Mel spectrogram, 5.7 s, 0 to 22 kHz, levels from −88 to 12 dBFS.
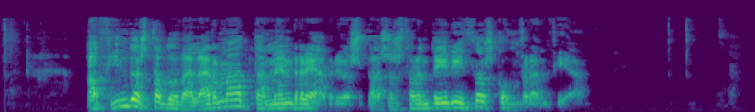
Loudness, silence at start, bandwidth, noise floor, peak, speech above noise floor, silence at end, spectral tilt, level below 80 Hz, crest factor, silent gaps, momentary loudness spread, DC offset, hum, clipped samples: -16 LUFS; 0.65 s; 11.5 kHz; -82 dBFS; 0 dBFS; 66 dB; 1.3 s; -5 dB/octave; -66 dBFS; 18 dB; none; 13 LU; under 0.1%; none; under 0.1%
